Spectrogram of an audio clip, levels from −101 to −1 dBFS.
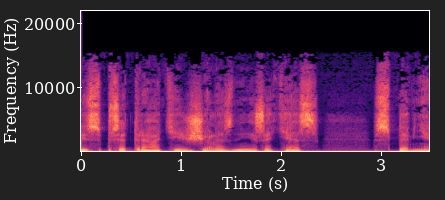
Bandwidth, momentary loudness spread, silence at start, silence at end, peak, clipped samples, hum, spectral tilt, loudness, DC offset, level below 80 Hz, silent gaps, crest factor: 15.5 kHz; 4 LU; 0 s; 0 s; -4 dBFS; under 0.1%; none; -3.5 dB/octave; -19 LUFS; 2%; -34 dBFS; none; 16 dB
